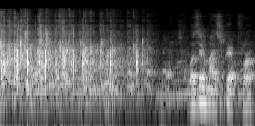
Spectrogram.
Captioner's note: applause; laughter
